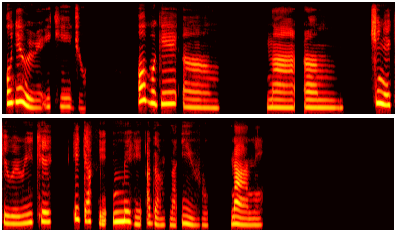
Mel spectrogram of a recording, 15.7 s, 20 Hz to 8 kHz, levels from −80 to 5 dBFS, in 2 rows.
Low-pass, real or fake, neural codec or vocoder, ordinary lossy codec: none; real; none; none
